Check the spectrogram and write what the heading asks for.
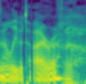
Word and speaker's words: Ira: Ira rhymes with Myra.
